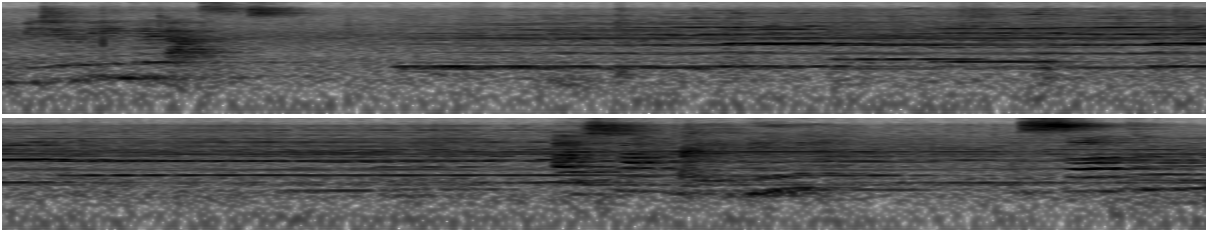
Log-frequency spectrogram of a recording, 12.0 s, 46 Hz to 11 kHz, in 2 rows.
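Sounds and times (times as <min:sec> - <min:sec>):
orchestra playing held chords: 0:01.9 - 0:12.0.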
